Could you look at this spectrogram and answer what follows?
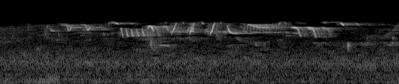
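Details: Common kingfisher pair at a nest-wall camera, 07:20 on 2 March 2014, loudly signalling that intruders are unwelcome: a run of rapid, high, rattling trill phrases of piping notes lasting about two and a half seconds, over a soft background hiss.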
